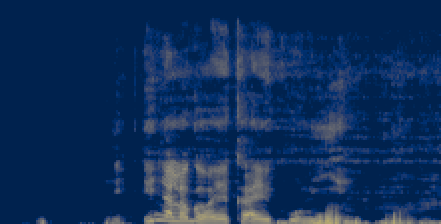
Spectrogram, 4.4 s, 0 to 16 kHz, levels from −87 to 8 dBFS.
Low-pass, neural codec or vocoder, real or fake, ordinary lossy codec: 14.4 kHz; vocoder, 44.1 kHz, 128 mel bands every 256 samples, BigVGAN v2; fake; none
